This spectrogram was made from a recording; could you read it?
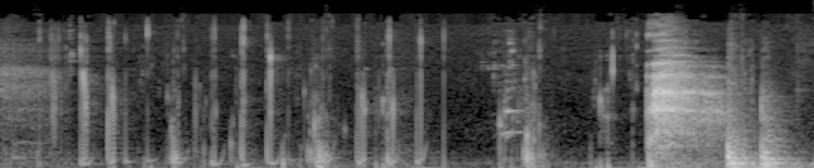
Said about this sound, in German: Schluck Wasser, bevor es hier weitergeht. Ja?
